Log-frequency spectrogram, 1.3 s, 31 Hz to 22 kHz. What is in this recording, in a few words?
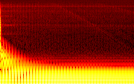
C1, BASSES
